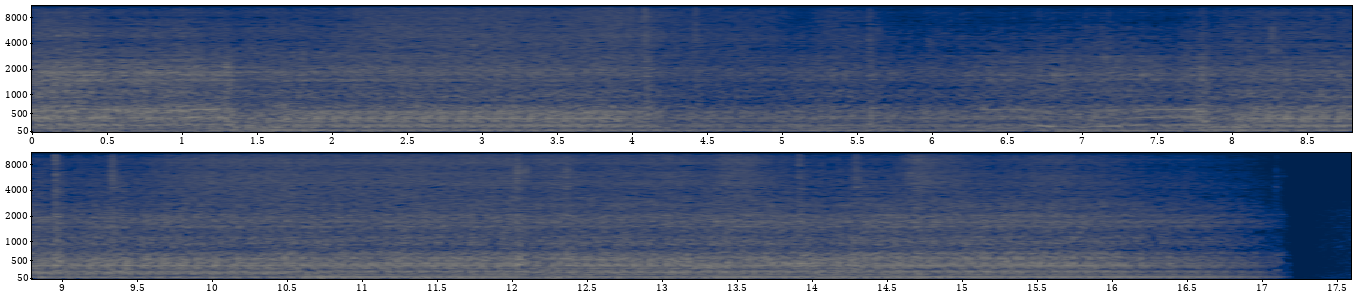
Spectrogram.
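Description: Diesel engine of a concrete pump truck running steadily at a concrete pour, a continuous low drone with no break.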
